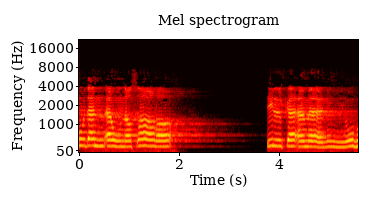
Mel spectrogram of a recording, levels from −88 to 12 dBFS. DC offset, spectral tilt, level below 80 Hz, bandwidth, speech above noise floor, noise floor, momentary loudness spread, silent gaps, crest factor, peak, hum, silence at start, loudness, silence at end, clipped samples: under 0.1%; -3.5 dB/octave; -58 dBFS; 7.6 kHz; 52 dB; -73 dBFS; 10 LU; none; 16 dB; -6 dBFS; none; 0 s; -22 LUFS; 0 s; under 0.1%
